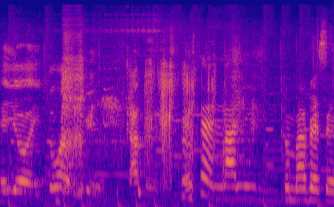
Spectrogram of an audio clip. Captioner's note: laughs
